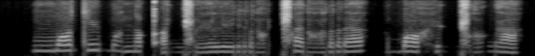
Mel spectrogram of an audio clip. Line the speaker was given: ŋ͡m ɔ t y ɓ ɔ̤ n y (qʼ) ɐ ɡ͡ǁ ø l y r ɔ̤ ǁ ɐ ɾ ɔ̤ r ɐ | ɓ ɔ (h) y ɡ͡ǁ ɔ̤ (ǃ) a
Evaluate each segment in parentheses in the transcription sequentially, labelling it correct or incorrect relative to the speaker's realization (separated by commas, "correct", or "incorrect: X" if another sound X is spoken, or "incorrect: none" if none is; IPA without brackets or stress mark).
correct, correct, incorrect: ɡ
